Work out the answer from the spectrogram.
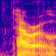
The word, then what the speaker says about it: tarot: Tarot is the correct pronunciation.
